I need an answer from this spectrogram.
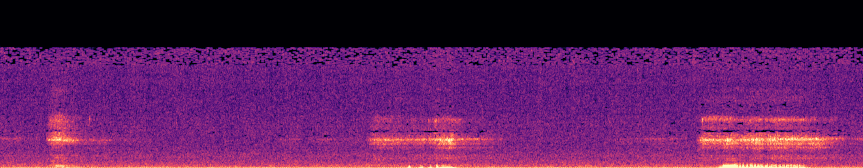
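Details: Relaxing male dog giving low snuffling snores, three spaced bursts: a short puff, a rumbling grunt midway and a longer throaty snort near the end, over a steady low household hum.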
